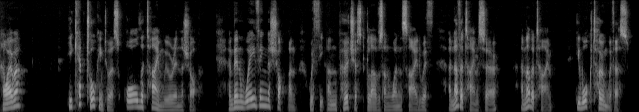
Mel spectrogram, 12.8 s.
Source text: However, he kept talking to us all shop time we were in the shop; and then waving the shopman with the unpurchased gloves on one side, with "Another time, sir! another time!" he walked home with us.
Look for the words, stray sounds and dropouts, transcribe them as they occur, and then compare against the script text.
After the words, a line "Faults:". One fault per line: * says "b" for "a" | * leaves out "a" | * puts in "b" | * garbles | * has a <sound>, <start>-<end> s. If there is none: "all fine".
However, he kept talking to us all the time we were in the shop; and then waving the shopman with the unpurchased gloves on one side, with "Another time, sir! another time!" he walked home with us.
Faults:
* says "the" for "shop"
